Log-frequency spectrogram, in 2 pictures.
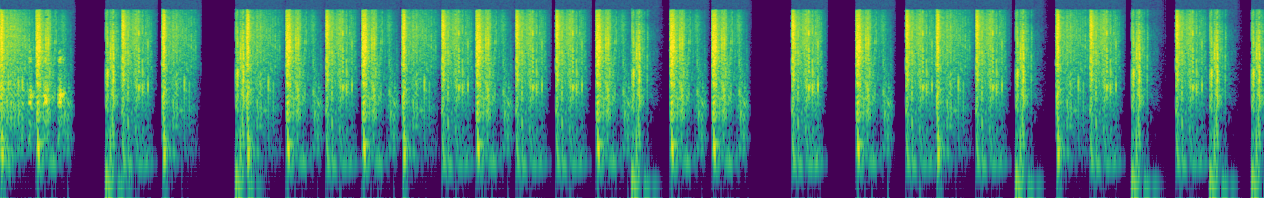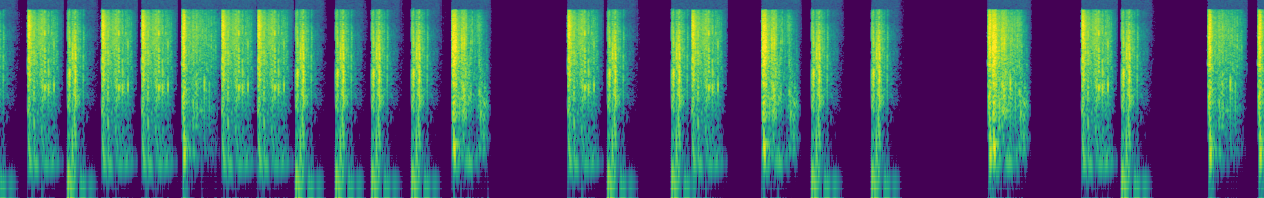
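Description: Footsteps crunch rapidly over grass.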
